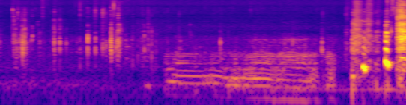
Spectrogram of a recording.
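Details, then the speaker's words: Sleeping pet dog snoring over soft tapping and crafting noises: a drawn-out, low, throaty rumble. "If you hear that snoring, those are my little truffles."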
